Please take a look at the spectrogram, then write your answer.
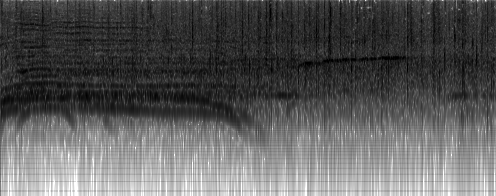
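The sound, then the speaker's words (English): A studio audience applauds loudly and steadily for a show's second guest, with several voices letting out long, rising and falling whoops and hoots over the clapping, the hooting fading after a few seconds while the applause continues. “Please put your hands together and make incredible hooting noises”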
